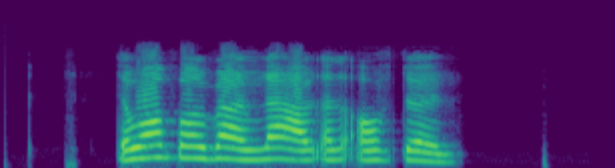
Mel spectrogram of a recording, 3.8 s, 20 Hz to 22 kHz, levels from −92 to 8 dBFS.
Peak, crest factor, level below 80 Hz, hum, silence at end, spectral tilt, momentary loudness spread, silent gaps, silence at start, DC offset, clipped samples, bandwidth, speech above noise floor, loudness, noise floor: -2 dBFS; 14 dB; -62 dBFS; none; 1 s; -5 dB/octave; 7 LU; none; 0.75 s; under 0.1%; under 0.1%; 7.6 kHz; 40 dB; -14 LUFS; -54 dBFS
